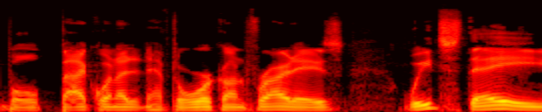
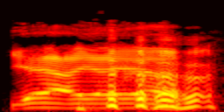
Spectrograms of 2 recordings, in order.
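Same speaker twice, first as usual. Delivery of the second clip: excited; 8 semitones higher, 9 dB louder, much slower than usual. Real, not acted. Excited about the show.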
